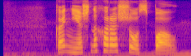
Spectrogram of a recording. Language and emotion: Russian, neutral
